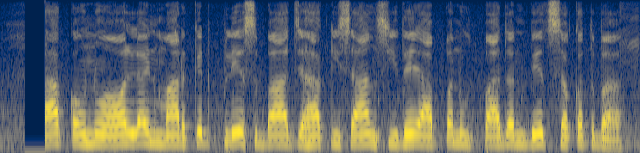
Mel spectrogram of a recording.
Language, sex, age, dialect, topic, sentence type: Bhojpuri, male, 18-24, Southern / Standard, agriculture, statement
